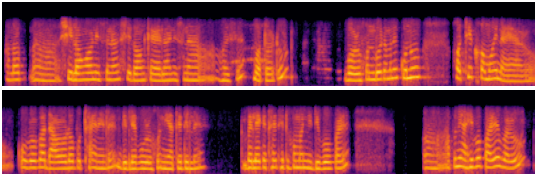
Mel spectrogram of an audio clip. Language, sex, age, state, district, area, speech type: Assamese, male, 18-30, Assam, Sonitpur, rural, conversation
